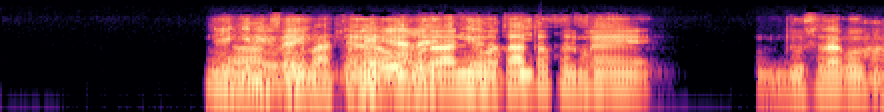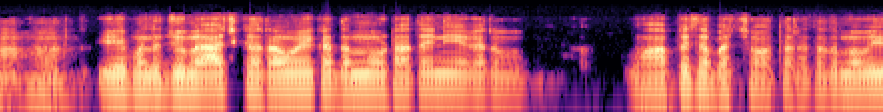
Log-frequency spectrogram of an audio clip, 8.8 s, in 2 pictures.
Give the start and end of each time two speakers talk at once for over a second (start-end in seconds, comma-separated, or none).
1.1-2.7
